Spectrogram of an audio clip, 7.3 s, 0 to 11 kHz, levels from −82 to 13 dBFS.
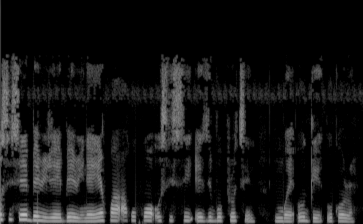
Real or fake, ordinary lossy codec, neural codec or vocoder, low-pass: real; MP3, 32 kbps; none; 9.9 kHz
